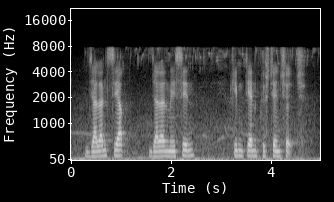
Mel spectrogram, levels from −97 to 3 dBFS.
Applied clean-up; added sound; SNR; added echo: none; Bird; 12 dB; none.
